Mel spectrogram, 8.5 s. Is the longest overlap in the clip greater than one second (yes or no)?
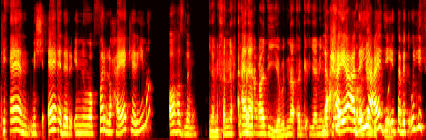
yes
